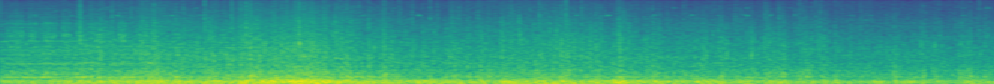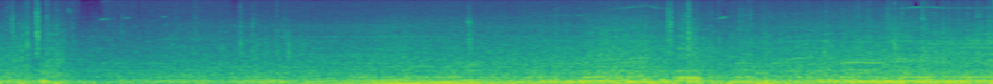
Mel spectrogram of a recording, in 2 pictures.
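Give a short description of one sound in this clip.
A vehicle engine rumbles steadily.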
